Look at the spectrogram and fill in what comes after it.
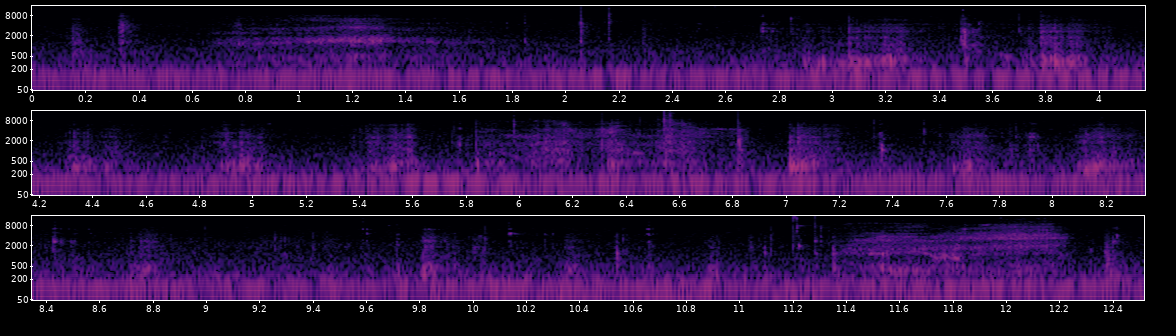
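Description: Faint chewing of a Pepero white-cookie chocolate biscuit stick: a run of small, crisp crunches as the biscuit is bitten and chewed.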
